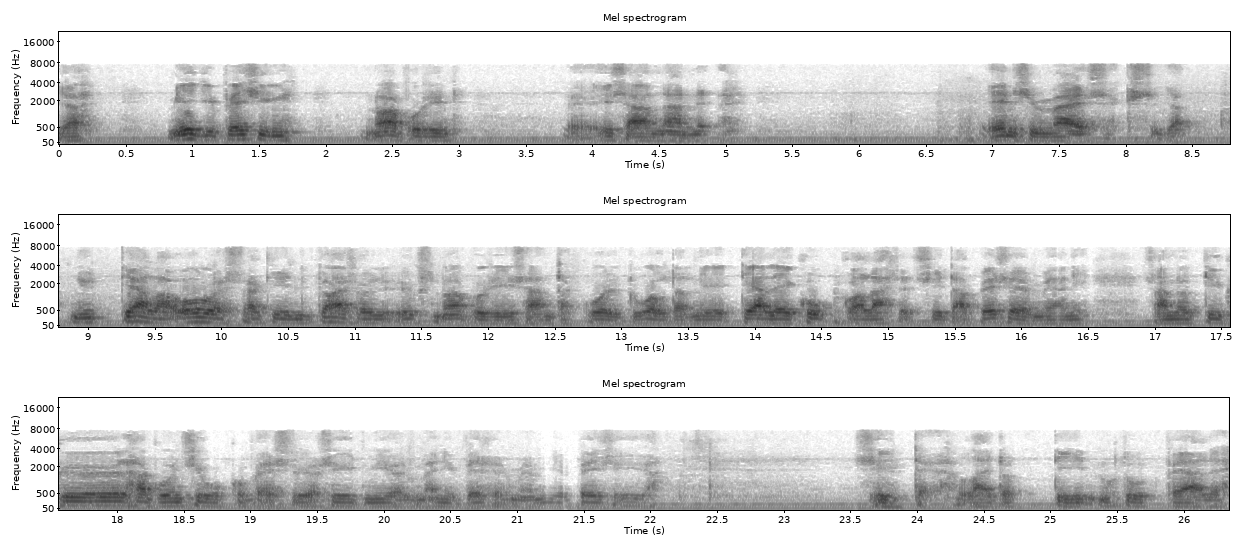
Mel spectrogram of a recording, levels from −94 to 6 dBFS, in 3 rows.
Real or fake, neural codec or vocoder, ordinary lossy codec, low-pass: real; none; AAC, 24 kbps; 19.8 kHz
